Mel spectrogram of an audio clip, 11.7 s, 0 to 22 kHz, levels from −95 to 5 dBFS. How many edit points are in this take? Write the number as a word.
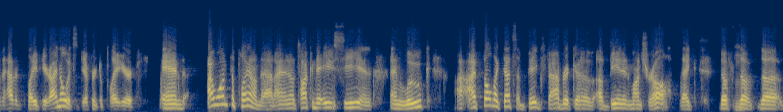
zero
